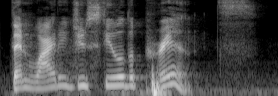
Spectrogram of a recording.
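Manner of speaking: put-on high, light girl's voice, pressing the dragon; a hint of a bold young girl; Jane challenging.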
